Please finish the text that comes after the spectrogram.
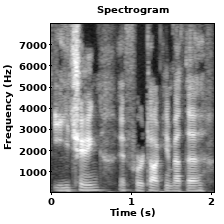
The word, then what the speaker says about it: I Ching: they recorded their debut album secrets of the I Ching which was well-received by critics and their song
